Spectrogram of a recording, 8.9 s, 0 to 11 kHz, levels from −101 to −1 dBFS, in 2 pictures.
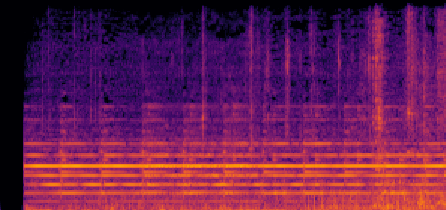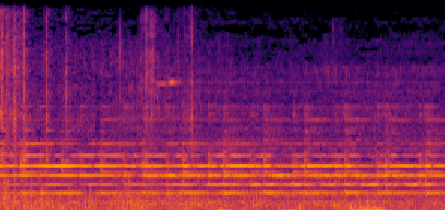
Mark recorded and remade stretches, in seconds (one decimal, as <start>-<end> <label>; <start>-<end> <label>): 0.0-1.4 recorded; 1.4-2.6 remade; 2.6-5.6 recorded; 5.6-8.9 remade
